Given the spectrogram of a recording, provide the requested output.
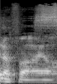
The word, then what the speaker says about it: cinephile: Cinephile.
